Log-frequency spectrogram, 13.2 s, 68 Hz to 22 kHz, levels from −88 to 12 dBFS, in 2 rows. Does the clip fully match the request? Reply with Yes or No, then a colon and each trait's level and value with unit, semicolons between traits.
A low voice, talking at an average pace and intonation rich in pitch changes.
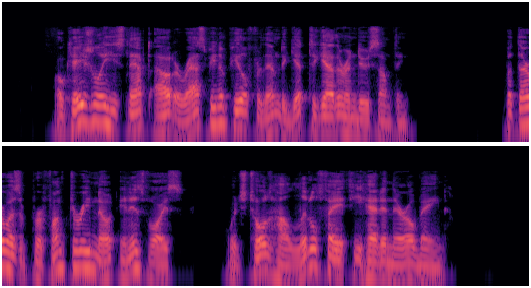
Yes: low, 105 Hz; average, 155 wpm; wide, 6.6 semitones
